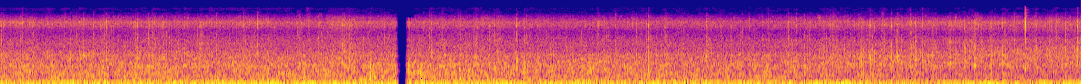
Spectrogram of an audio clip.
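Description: Steady rain over a flooded street, with a low rumble underneath. The sound drops out for an instant about three seconds in.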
